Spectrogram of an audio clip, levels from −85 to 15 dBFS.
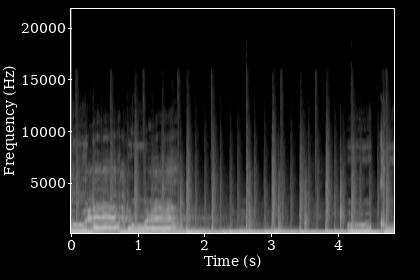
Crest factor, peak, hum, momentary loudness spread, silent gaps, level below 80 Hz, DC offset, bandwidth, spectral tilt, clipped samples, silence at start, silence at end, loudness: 12 dB; -4 dBFS; none; 7 LU; none; -22 dBFS; under 0.1%; 10 kHz; -7 dB/octave; under 0.1%; 0 s; 0 s; -19 LUFS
